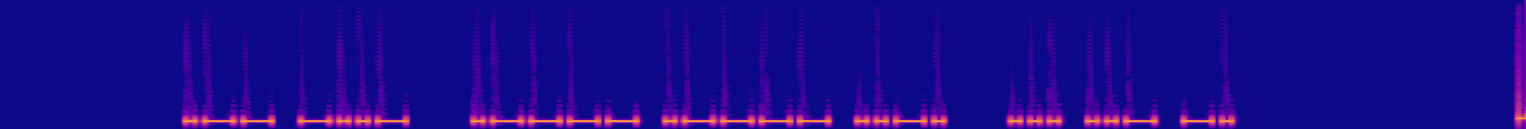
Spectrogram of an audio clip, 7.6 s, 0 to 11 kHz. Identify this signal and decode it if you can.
Morse code, heard as a keyed tone, about 25 wpm, 700 Hz. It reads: WX 11F SUN
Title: Practice QSO - Exchange 2 - Info - 25wpm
